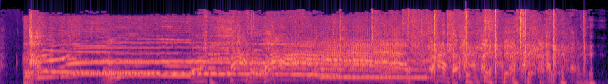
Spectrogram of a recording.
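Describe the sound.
Human voices imitate a wolf howl: loud, long wavering tones that rise and slide, several overlapping, breaking into shorter yelping cries before stopping abruptly.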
